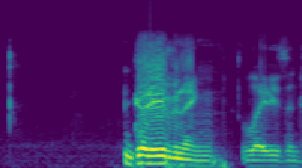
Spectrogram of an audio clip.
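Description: A man speaks with animation into a close microphone, heard over an online call.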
